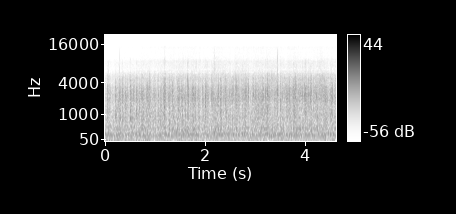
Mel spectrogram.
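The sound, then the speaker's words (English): Thunderous Apollo rocket engine roar at liftoff, a dense, continuous rumble with crackling texture that stays loud and steady throughout, with no voices over it. “I had a noise lift off the rocket.”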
